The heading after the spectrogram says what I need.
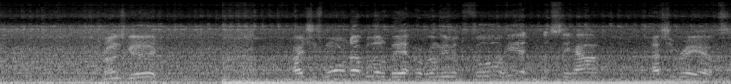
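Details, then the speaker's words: Gleaner M2 combine diesel engine: deep, even drone holding steady with no knocks or misses, birds chirping over it; normal running, sounds healthy. "This thing sounds awesome."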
